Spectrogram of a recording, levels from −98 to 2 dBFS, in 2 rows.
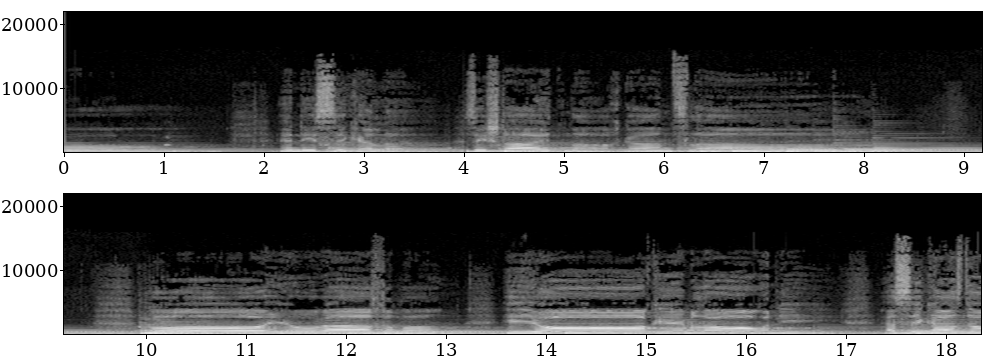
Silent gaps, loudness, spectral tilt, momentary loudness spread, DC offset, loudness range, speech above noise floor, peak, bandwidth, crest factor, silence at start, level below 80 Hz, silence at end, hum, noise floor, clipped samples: none; -17 LUFS; -7 dB/octave; 15 LU; under 0.1%; 6 LU; 22 dB; -4 dBFS; 14 kHz; 14 dB; 0 s; -44 dBFS; 0 s; none; -38 dBFS; under 0.1%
